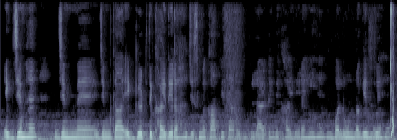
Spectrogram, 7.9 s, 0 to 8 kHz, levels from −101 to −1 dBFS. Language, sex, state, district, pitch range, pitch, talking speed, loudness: Hindi, female, Maharashtra, Solapur, 210-220 Hz, 215 Hz, 190 wpm, -35 LUFS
